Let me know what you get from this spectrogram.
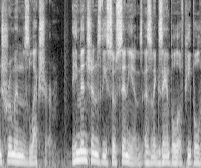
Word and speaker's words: Socinians: Now, of course, according to my Italian wife and all the Italian medievalists that I work with at Lucerne, The correct pronunciation of this Italian group is Socinians. Socinians.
